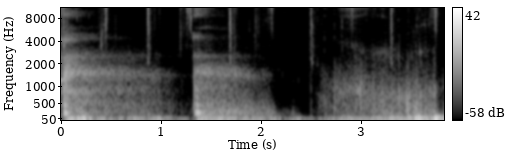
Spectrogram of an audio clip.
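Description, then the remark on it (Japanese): Wet squelching noises arrive in three rhythmic bursts, one each time hips are lowered, each a soft, slippery squish that fades before the next begins. No one speaks. “腰を落とされるたびに卑猥な水音が鳴って、とても感動的ですね。”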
